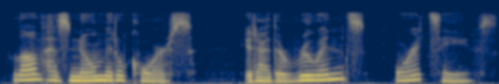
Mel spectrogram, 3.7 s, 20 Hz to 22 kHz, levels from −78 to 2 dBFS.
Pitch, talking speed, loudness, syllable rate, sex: 205 Hz, 175 wpm, -17 LUFS, 4.9 syllables/s, female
